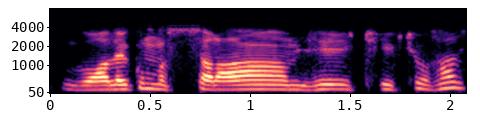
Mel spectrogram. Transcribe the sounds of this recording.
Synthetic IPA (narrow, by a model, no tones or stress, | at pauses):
ʋaːleːkʊmɐsːɐlaːmɦeːʈʰiːk̚t͡ʃʰuɦaːl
